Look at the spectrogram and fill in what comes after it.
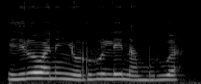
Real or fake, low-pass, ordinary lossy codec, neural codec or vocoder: real; none; none; none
